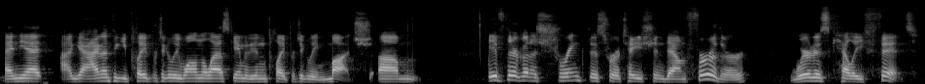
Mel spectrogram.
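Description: A man's voice: a little high, a bit bright. A man hosting an unscripted sports panel, often repeating words as he works toward his point. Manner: halting, repeats words as he thinks. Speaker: host of a sports panel show.

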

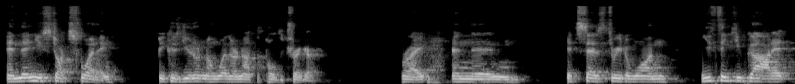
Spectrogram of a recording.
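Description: A man's voice: mid-range voice, normal speed, poor audio. A man speaking as a podcast guest in a casual chat, rambling with many fillers and joking at himself. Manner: rambling, lots of fillers and restarts, self-joking.

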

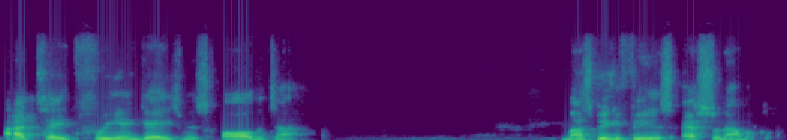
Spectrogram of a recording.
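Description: A man's voice: mid-range voice, animated, normal speed, warm tone. A man coaching a group on a video call, boastful and preachy, calling on people by name. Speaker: business coach hosting an online meeting. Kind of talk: animated motivational group call.

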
